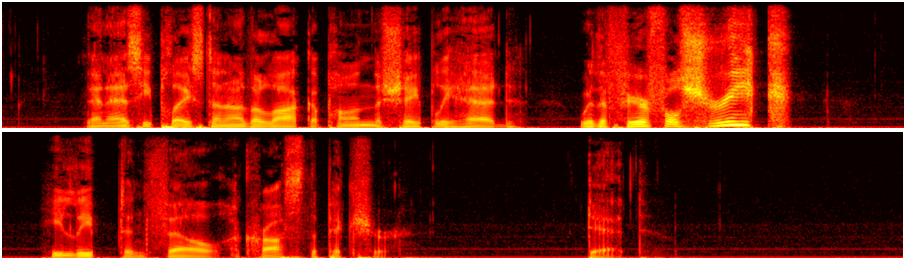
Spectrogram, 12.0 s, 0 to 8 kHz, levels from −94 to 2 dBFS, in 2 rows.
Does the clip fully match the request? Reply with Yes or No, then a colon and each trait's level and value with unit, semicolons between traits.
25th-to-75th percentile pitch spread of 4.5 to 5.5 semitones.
No: narrow, 2.6 semitones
